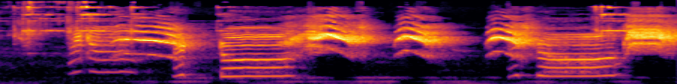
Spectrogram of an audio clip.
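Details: Captive talking parrot imitating human words, with drawn-out, rising and falling harmonic syllables in three phrases, strong and slightly harsh, with faint low household hum behind.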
